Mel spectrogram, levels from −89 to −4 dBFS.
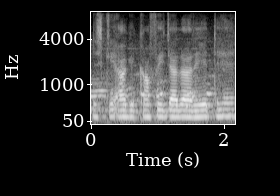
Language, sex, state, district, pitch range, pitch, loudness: Hindi, male, Rajasthan, Barmer, 130-140 Hz, 130 Hz, -17 LUFS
